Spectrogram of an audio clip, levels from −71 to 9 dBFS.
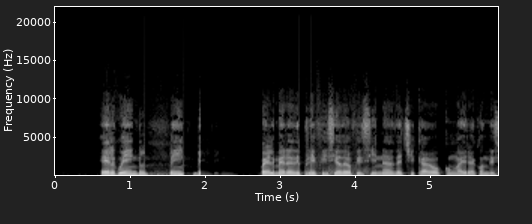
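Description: A block of audio was delivered late and played after the two blocks meant to follow it. Between 1.20 and 1.71 s this chunks-out-of-order fault reshuffles three segments of about 171 ms each, so the speech jumbles briefly.

From 1.94 to 2.77 s the wanted signal was lost while the path downstream stayed live, likely a break upstream of the output. This audio dropout to a faint residue cuts the speech off abruptly, and for about 0.83 s only a faint leak remains, about 30 dB below normal level.

The same reordering returns between 2.90 and 3.41 s. One 171 ms chunk plays two chunks late, scrambling the speech again.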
